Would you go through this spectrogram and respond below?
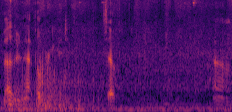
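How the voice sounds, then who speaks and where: A hoarse young man streaming outdoors, chatting casually and rambling with lots of fillers. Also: fairly low pitch, completely flat delivery, measured pace, very noisy. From Washington state. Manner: rambling, filler-heavy, with frequent "like". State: hoarse from lost voice. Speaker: IRL streamer. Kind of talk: casual live-stream chat. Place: outdoors by a flooded river.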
